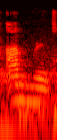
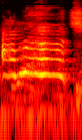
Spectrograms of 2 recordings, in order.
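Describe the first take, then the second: First: It is said calmly, without excitement. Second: It is said in a crazy, excited way.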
